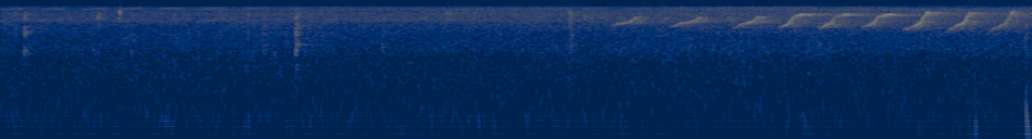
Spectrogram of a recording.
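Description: A bird calling faintly: a run of about ten short high notes, each sliding upward, that come quicker and quicker, starting about three seconds in.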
